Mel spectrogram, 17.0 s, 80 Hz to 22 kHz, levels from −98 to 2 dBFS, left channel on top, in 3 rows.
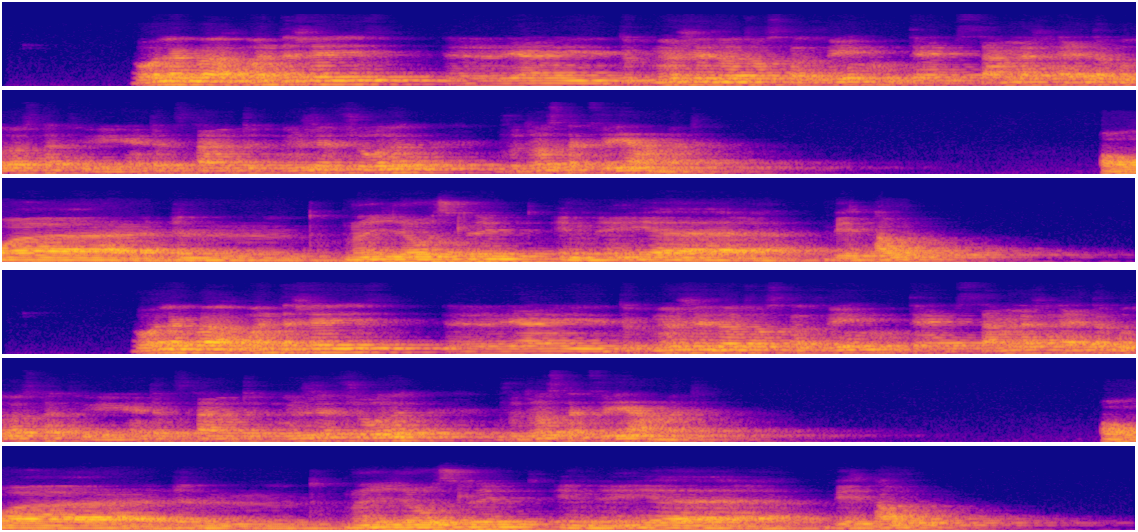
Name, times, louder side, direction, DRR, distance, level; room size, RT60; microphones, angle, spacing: voice 1, 0.6-1.9 2.2-7.8 8.1-9.1, equal, ahead, -7 dB, 0.5 m, -20 dB
voice 2, 11.2-15.9, equal, 40° left, -1 dB, 0.6 m, -17 dB
3.3 x 2.2 x 2.6 m, 1.2 s
head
